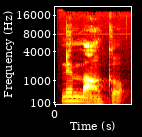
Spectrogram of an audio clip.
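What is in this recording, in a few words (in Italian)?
"nemmanco", dialettale crespinese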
